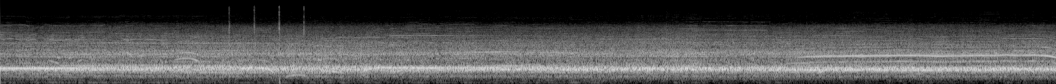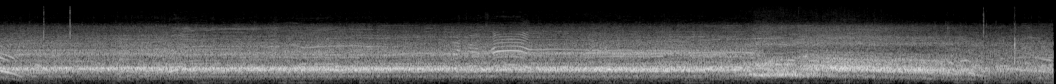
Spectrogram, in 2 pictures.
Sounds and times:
Speech: 15.0 - 16.0.

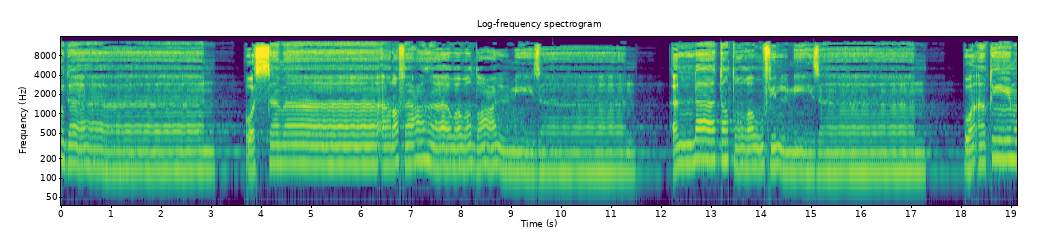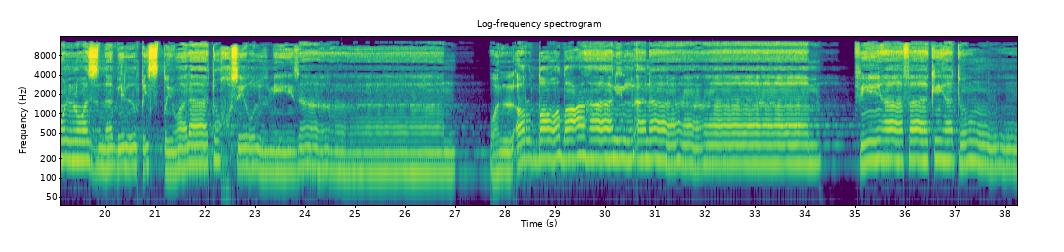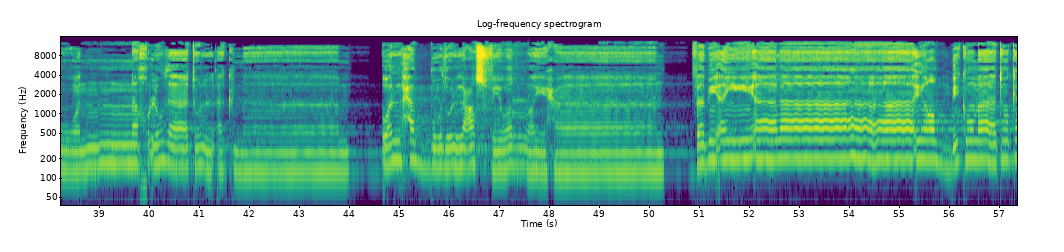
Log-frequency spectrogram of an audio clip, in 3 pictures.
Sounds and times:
Mantra: 0.0 - 57.3.

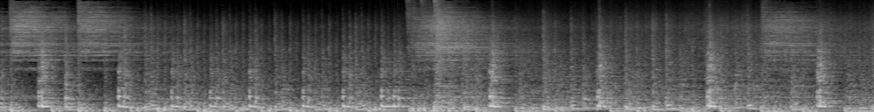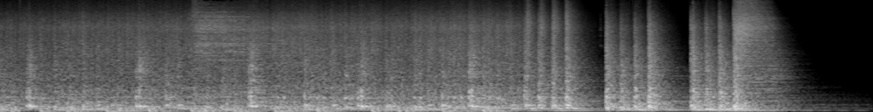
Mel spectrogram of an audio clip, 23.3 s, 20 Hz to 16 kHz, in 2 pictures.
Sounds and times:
Music: 0.0 - 23.2.

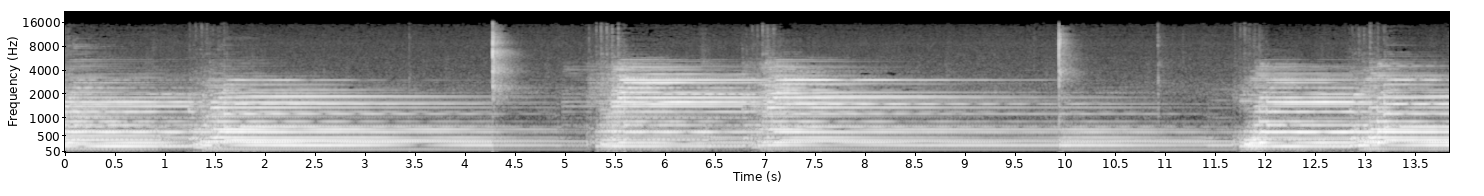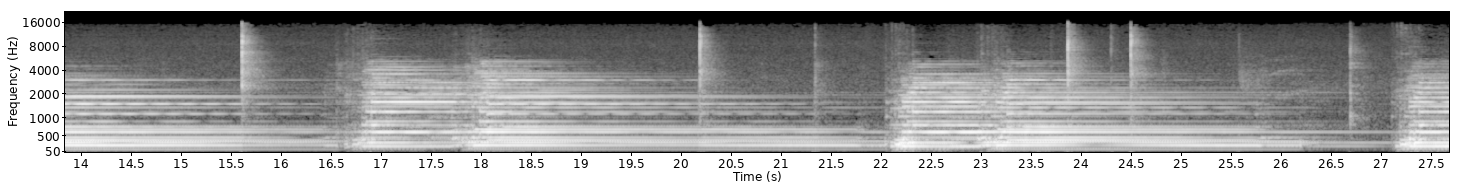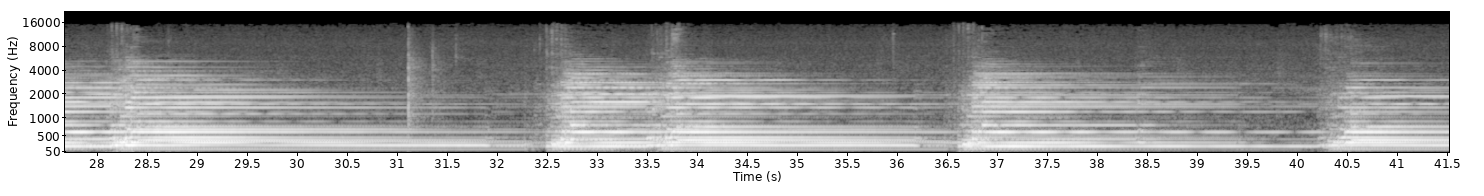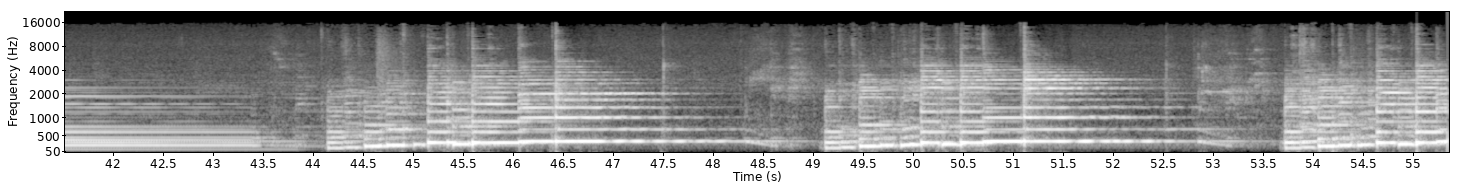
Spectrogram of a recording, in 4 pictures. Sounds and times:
Guitar: 0.0 - 55.3
Inside, small room: 0.0 - 55.3.

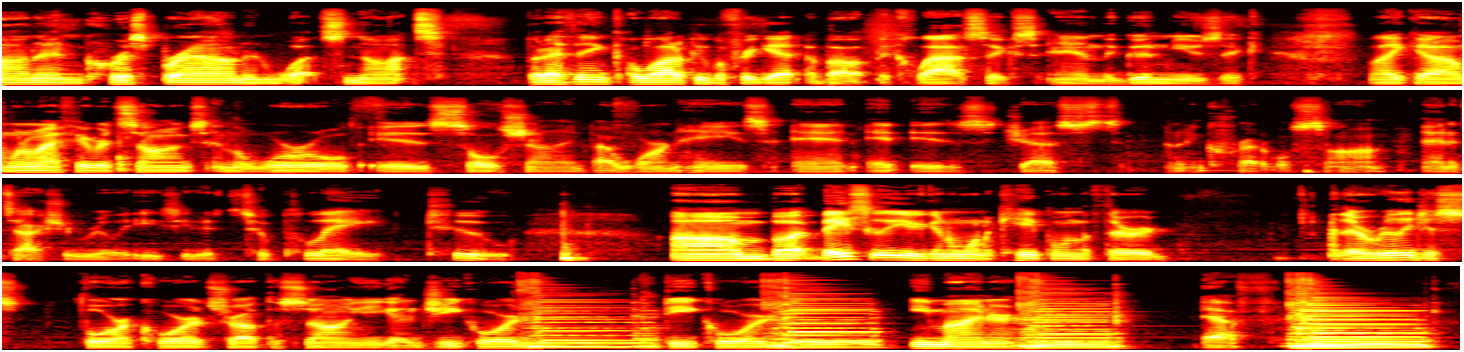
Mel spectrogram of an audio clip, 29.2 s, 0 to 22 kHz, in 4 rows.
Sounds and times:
Speech: 0.0 - 17.2, 18.0 - 20.4, 21.2 - 24.6, 25.2 - 25.8, 26.4 - 27.0, 27.9 - 28.3.

